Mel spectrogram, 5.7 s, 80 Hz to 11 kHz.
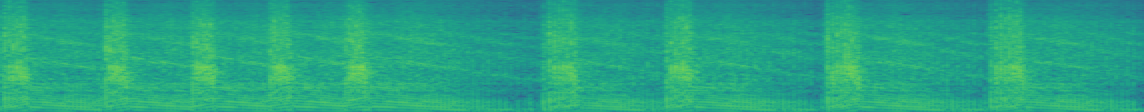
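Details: Honda EX5 single-cylinder engine rebuilt with 54 mm block, 102 mm crankshaft and Redleo 4-valve head, CJ Epo exhaust, DY90 frame: revs blip up and fall back repeatedly, rising cleanly with no knocks or rattles; healthy fresh build.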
